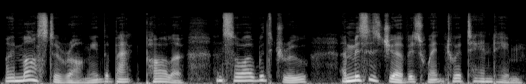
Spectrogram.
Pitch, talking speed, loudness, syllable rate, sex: 130 Hz, 205 wpm, -18 LUFS, 5.0 syllables/s, male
